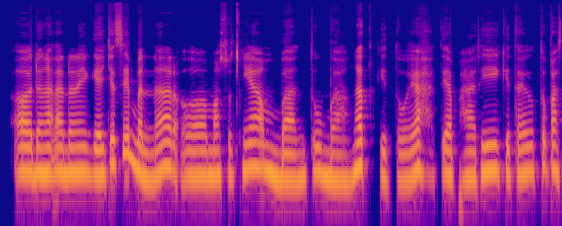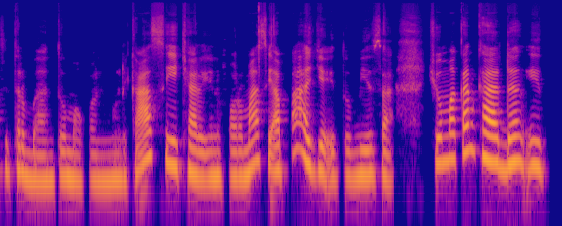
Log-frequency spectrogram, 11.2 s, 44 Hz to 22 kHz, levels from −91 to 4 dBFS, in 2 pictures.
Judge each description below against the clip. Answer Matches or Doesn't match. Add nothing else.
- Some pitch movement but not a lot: Matches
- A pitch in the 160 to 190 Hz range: Matches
